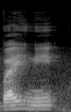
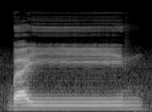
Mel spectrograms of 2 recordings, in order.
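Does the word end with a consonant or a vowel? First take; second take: vowel; consonant. First: The word ends on a final i vowel. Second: The word ends on the consonant n. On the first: The word is read in full, as written. "tulisannya baini" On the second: The reader stops at the end of the verse. "Karena wakaf maka dibaca bain"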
